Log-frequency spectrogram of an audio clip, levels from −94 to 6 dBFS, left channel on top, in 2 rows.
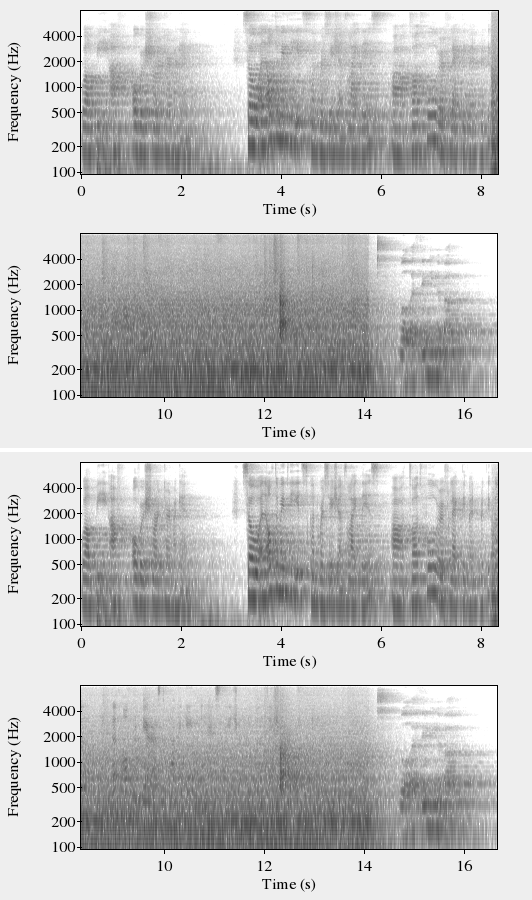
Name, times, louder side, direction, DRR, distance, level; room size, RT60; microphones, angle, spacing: voice 1, 0.0-2.3 3.1-5.9 6.2-12.5, right 2 dB, 45° right, 4 dB, 0.9 m, -37 dB
sound 1, 8.2-14.1, left 3 dB, 45° left, 0.5 m, -30 dB
voice 2, 14.7-15.8, equal, 65° left, -5 dB, 2.8 m, -36 dB
14.5 x 6.5 x 5.2 m, 2.6 s
head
